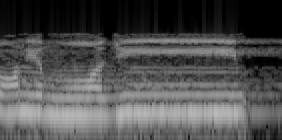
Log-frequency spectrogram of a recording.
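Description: A single voice chanting an Arabic devotional phrase in long, held, melodic notes, fading away near the end.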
